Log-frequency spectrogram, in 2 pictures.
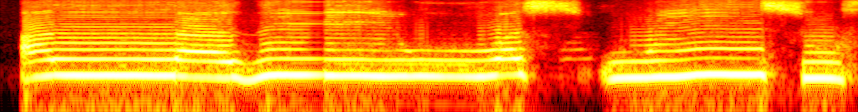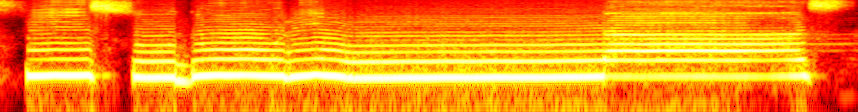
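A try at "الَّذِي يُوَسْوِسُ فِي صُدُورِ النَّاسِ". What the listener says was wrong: আরেকটু স্লো মোশনে পড়লে একদম শোনায় সোহাগা হবে, হ্যাঁ। দেখেন, আল্লাযী ইউওয়াসউইসু, আমরা প্রত্যেকটা হরফ স্পষ্ট করে করে প্রত্যেকটা হরফ পড়বো, হ্যাঁ।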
